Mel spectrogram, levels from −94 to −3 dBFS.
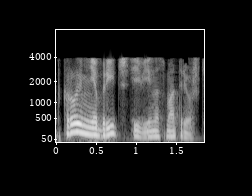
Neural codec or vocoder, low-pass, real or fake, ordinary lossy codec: none; 7.2 kHz; real; AAC, 16 kbps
